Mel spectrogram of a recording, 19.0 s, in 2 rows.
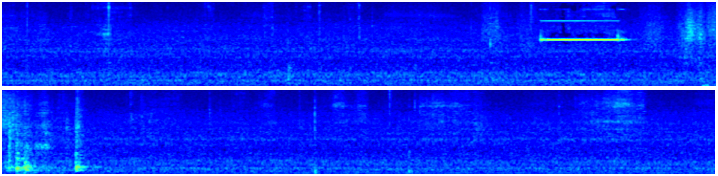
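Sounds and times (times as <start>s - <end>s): appliance electronic beep: 7.2s - 8.5s.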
